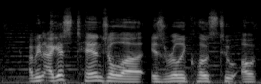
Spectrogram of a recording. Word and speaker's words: Tangela: but no i say tangela yeah but someone's was saying they say tangela tangela i mean it's close to tangelo which is a real fruit nothing but it's like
